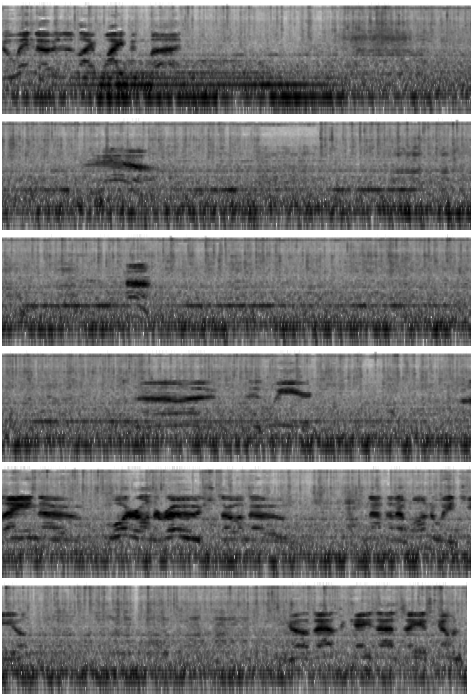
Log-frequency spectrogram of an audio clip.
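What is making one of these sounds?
Tyres hum on a highway.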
